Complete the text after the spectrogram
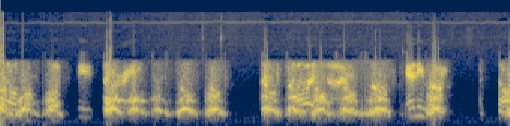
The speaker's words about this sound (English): We can't have just the barking dog in the background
